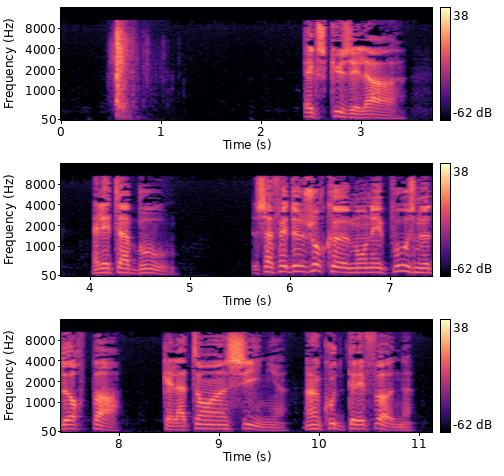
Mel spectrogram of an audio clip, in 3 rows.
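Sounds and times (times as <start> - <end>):
heavy door slamming shut: 0.5 - 1.1
speech: 2.4 - 4.9, 5.6 - 11.0.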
